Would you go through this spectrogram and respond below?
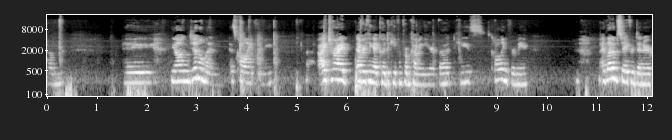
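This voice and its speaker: A high-pitched, earnest young woman in love, played by an amateur actress, stumbles over her words in a flustered stage monologue. She is devoted and sincere. The sound is echoey and roomy, with a faint layer of noise. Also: close to an everyday voice. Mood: nervous, pleading. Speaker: amateur actor performing a monologue.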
